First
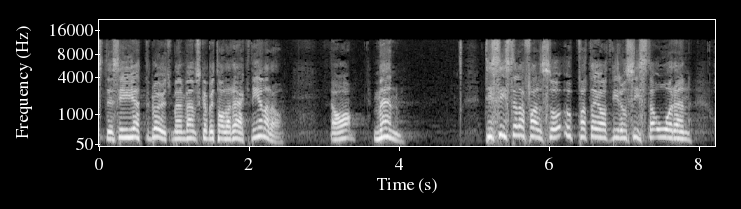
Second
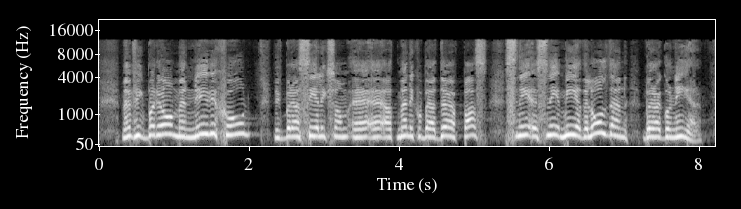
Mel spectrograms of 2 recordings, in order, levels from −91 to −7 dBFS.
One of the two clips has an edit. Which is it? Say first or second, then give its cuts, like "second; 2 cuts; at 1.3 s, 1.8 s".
first; 2 cuts; at 3.6 s, 5.1 s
